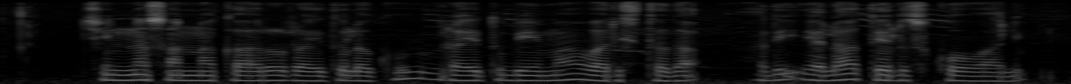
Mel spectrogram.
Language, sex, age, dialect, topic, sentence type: Telugu, male, 18-24, Telangana, agriculture, question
